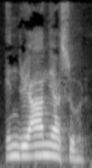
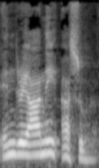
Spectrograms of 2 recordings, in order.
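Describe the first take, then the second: First: The two words flow together as one word. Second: The two words are said separately, word by word. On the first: "it flows, it's as one, it becomes one word" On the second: "when we read it word by word, it'll be Indriyani"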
